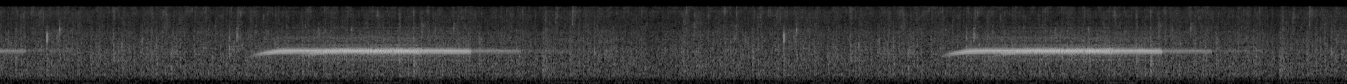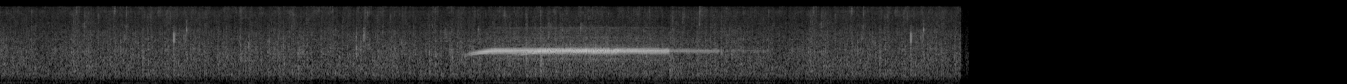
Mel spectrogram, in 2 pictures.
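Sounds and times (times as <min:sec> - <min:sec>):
frog calling: 0:00.0 - 0:00.6, 0:02.5 - 0:05.4, 0:09.4 - 0:12.6, 0:18.1 - 0:21.2
steady rain falling: 0:00.0 - 0:23.2.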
